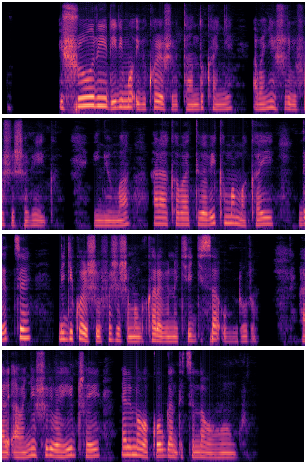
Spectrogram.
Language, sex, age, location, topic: Kinyarwanda, female, 25-35, Huye, education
